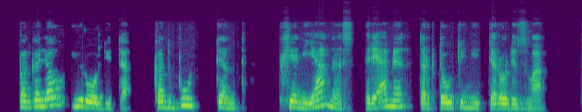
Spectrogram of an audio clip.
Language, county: Lithuanian, Kaunas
